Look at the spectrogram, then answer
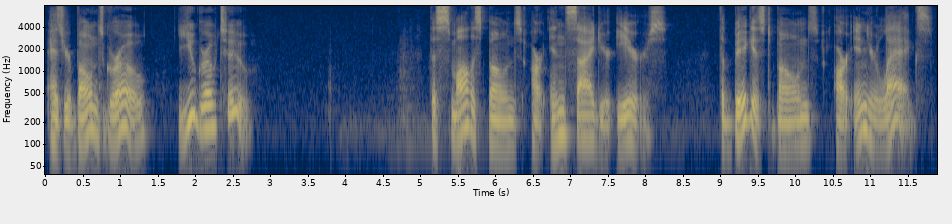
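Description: A man reads a children's picture book extremely slowly, pausing often and taking his time over each phrase. His voice is very creaky and gravelly, and its pitch swings lively through the simple lines.

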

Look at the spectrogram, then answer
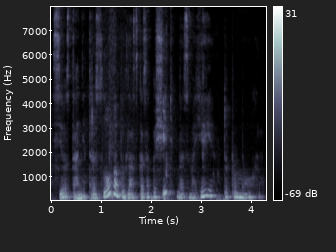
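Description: A woman teacher giving a recorded video lesson to young pupils, dictating words clearly and praising the class as she guides them step by step. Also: low-pitched, animated, dark tone. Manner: slow, clear dictation of words for children to write down. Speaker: primary school teacher.

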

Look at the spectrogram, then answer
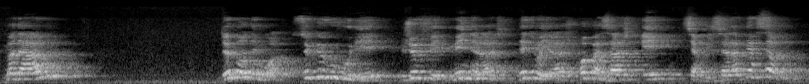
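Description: A man acting out a humanoid robot housekeeper who speaks with stiff, formal politeness. The voice sits very high and moves a lot, and it is caught from the back of a reverberant theater hall. A faint hiss runs underneath. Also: measured pace, far from the mic, full character voice. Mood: eager. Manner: formal, even and literal-minded. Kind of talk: amateur stage acting. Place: theater stage. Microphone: far room mic.

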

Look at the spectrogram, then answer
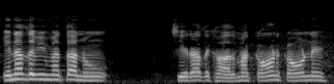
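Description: A man's voice: high voice, brisk, gravelly, sharp tone. A man with a Punjabi accent hosting a casual family vlog, teasing and playful. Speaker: vlogger.

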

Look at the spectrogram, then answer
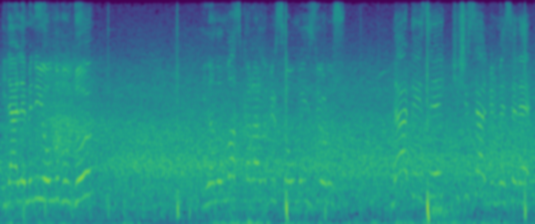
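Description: Over loud background noise, a male football commentator calls the match in a very high, excited voice. He delivers play-by-play with raised energy, calling out players and goals for a football game. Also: moderate pace, long pauses.

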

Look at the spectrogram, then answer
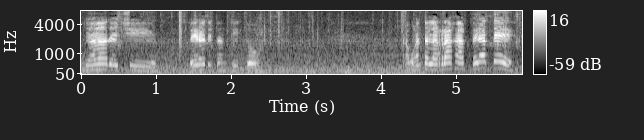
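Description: A woman's voice: a little high, expressive, slow, noisy background. A Mexican woman chatting casually in a vlog, talking to her dogs in squealy baby talk, filmed on a handheld phone in a car and a sunny yard. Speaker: vlogger.

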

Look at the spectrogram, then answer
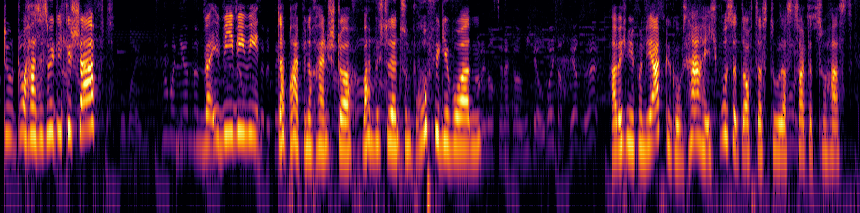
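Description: A woman voicing an excited young hacker friend who teases loudly in a game's dialogue. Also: sits high, normal speed, faint music behind, pitched above the performer's own voice. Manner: loud, teasing.

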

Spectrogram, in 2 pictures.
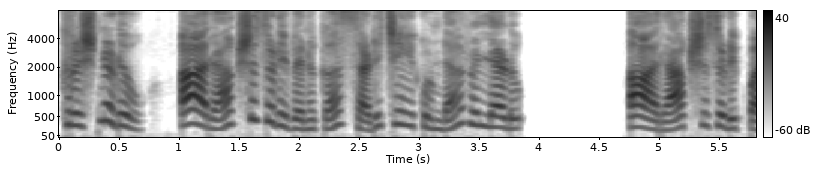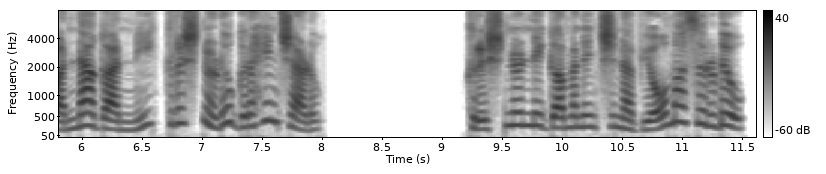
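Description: A woman's voice: high voice, dry recording, studio quality. A woman narrating a children's cartoon story with dramatic expression.

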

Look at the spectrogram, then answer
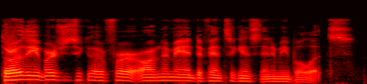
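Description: A man streaming a shooter game live, thinking aloud as he loots, excitable, with his voice jumping up high at times. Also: fast, dry recording. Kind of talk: live gameplay commentary.

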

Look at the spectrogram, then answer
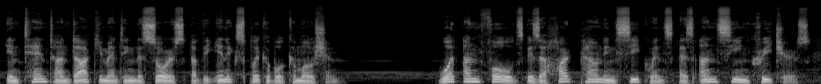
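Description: A man's voice: low-pitched, a little mellow, slightly rough. A man reading dramatic, suspenseful scripted narration in a grave, florid nature documentary manner.

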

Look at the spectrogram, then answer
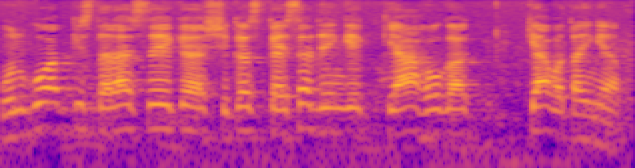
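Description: A local reporter interviewing a candidate, asking questions in a halting way as he searches for words. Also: high voice, fairly even intonation, creaky, a little mellow, a little hiss or hum.

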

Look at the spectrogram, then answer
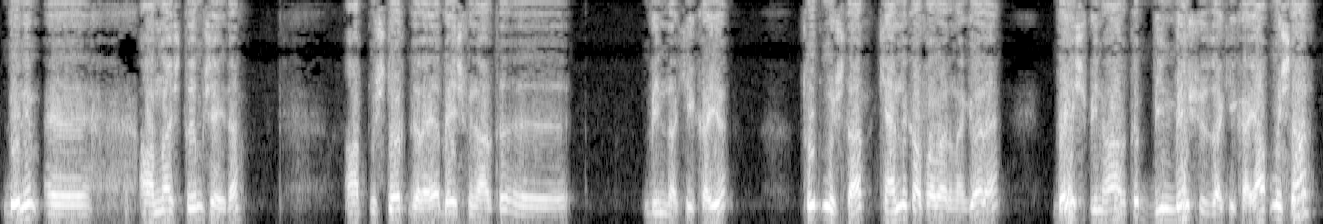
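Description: A man's voice: mid-range voice, sing-song, slow, breathy edge. A man making a heated, foul-mouthed, confrontational complaint as a customer over a landline phone. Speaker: customer calling a phone company helpline. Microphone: telephone line. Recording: noisy landline phone call recording.

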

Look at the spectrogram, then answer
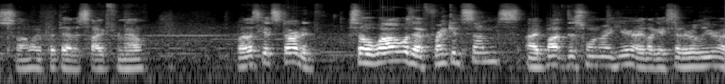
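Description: Raspy, laid-back American man chatting. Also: medium pitch, a little hiss or hum. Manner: laid-back, rambling, jokey. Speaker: host of a card unboxing vlog. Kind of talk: casual chat to camera. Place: small bedroom, indoors.

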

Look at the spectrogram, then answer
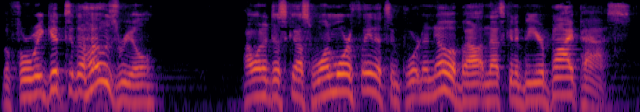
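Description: A man with a fairly high voice walks through a build in a hands-on how-to. He explains each step plainly while handling parts in front of a close phone camera. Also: lively intonation, fairly quick. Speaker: equipment shop instructor.

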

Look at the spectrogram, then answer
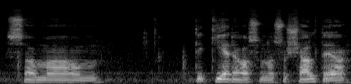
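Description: A middle-aged man from Denmark interviewing casually in a small boat cabin, halting and repeating words. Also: lowish voice, level tone, slight background noise.

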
